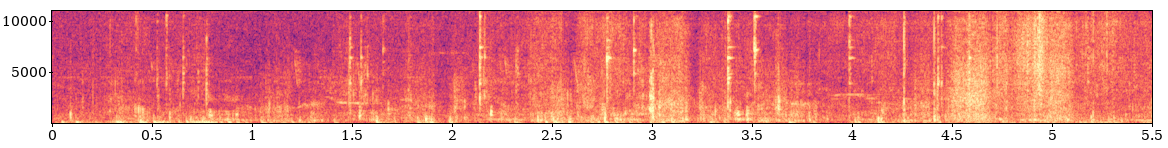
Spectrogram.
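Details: Horse grazing, with short bursts of crunchy bites and chewing that come close together, plus a brief swell of rustling near the end.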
